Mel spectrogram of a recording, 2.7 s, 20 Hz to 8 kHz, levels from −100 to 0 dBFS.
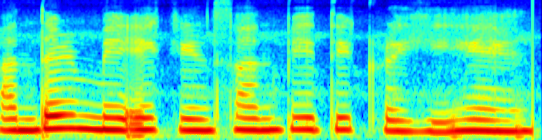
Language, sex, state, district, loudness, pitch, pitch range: Hindi, female, Arunachal Pradesh, Papum Pare, -12 LUFS, 245 Hz, 230-255 Hz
